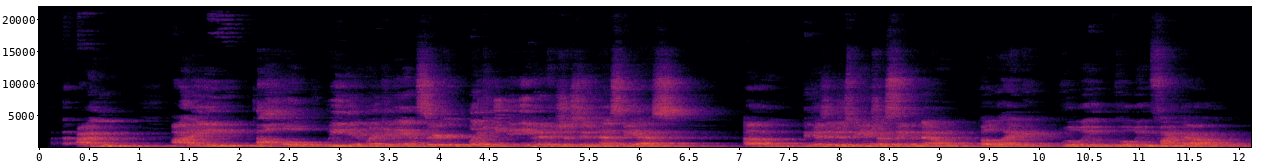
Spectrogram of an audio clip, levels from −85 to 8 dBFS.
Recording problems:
room echo; strong; dies away in 1.5 s
off-mic speech; far

